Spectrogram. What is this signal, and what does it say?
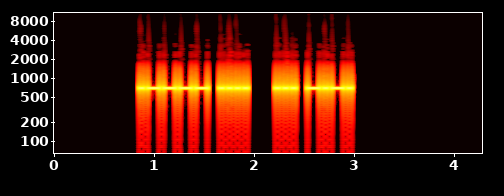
Morse code, heard as a keyed tone, about 30 wpm, 700 Hz. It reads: 1H SC
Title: Winter Field Day Exchanges 30wpm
